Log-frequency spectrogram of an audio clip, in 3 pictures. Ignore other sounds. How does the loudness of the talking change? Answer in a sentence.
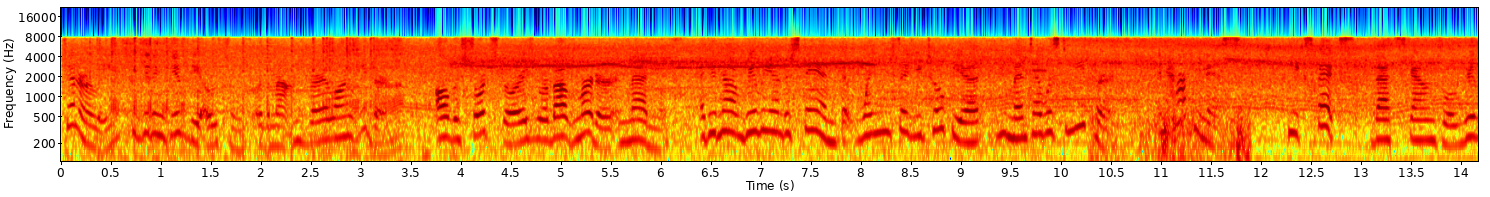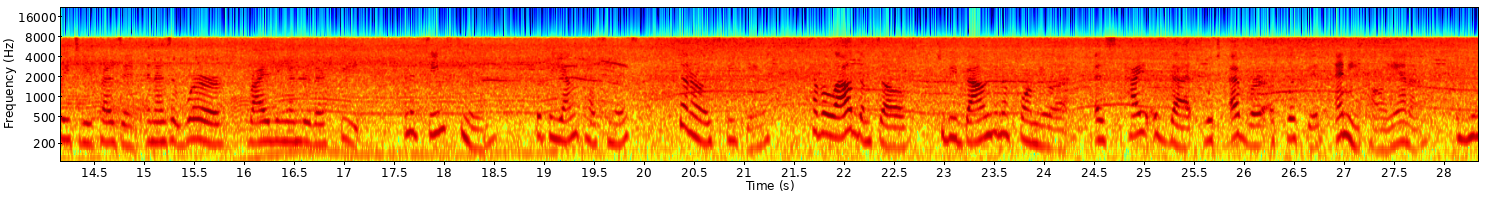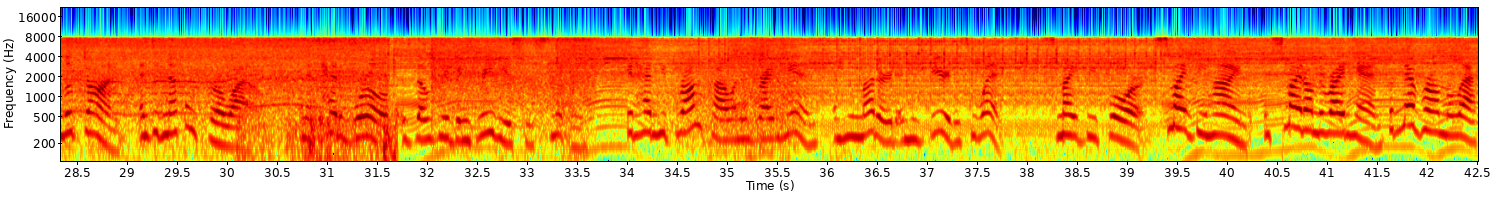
The volume of the talking stays about the same.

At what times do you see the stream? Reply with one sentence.
The stream can be heard from 0.0 to 35.8 s.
